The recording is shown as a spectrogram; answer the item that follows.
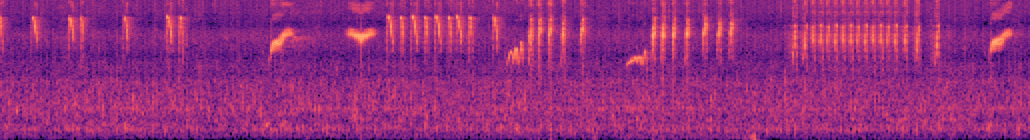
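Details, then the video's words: Bulbul recorded as a training track for other birds, with a clear voice: rapid bursts of very high, dry repeated chips alternate with short rising whistled slurs, one fast buzzy trill near the end. "Masteran Burung Cucak Cungko Suara Jernih"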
